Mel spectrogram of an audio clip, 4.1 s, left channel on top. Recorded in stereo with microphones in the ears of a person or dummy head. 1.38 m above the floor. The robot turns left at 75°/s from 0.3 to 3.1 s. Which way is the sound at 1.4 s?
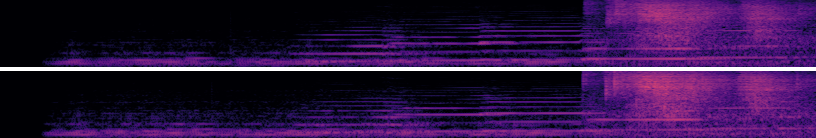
160° left.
